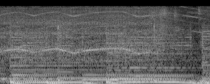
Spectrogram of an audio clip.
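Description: Background music with guitar, and under it a corded electric drill whining as it bores into the sheet-metal frame of a PC case, its pitch wavering under load and dying away near the end.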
